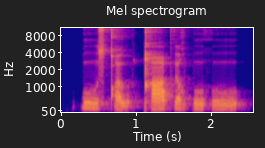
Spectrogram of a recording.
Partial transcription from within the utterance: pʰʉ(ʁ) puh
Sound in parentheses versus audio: correct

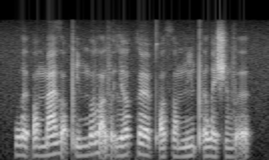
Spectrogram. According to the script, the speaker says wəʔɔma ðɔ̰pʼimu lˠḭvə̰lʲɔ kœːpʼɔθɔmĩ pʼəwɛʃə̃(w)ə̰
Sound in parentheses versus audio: incorrect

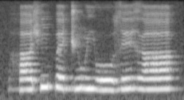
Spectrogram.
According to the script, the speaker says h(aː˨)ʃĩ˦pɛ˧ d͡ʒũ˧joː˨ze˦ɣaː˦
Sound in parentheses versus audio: correct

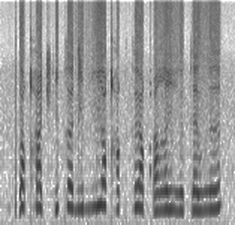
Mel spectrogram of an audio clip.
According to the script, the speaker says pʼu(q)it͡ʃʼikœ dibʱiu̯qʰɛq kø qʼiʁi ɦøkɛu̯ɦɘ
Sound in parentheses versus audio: incorrect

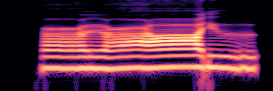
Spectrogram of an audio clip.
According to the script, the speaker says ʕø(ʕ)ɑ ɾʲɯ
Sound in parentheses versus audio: correct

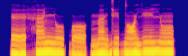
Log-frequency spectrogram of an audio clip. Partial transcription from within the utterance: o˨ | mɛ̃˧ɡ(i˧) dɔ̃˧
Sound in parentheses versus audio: correct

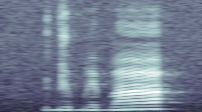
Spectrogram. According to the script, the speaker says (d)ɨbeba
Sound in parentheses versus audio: correct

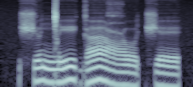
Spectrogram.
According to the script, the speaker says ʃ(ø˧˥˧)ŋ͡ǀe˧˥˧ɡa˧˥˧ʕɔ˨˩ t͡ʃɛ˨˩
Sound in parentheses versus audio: incorrect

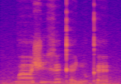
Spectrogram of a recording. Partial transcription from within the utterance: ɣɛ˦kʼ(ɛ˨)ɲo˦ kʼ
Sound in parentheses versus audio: correct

